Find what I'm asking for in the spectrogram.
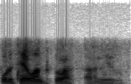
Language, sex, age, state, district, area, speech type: Telugu, male, 30-45, Andhra Pradesh, Visakhapatnam, rural, conversation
